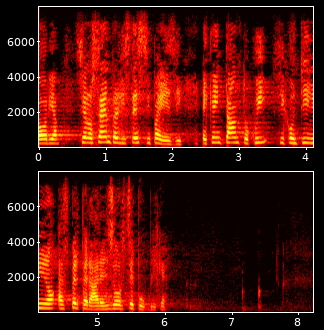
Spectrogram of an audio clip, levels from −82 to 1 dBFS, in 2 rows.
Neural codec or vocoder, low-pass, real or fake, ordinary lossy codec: none; 7.2 kHz; real; Opus, 24 kbps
